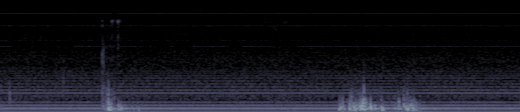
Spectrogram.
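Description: Hands turn a small plastic device over with soft knocks and rustles.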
